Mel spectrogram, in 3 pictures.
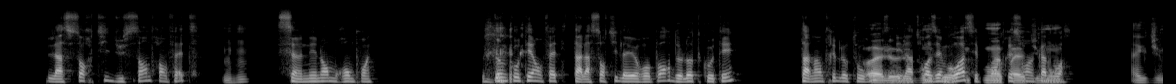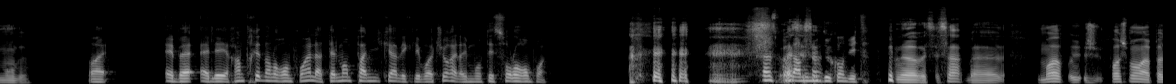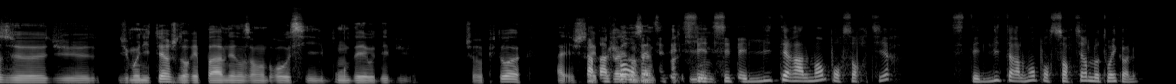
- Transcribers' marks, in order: laugh; tapping; other background noise; laugh; chuckle
- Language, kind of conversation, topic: French, unstructured, Qu’est-ce qui te fait perdre patience dans les transports ?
